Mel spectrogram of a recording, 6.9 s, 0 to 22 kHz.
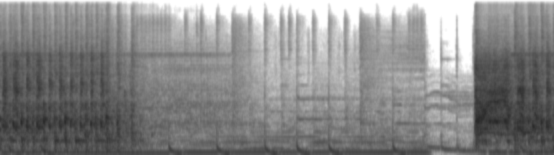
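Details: Toyota Hilux 1KZ diesel, first start after a budget home engine refresh and reinstall: cranks briefly, then catches and settles into an even idle with no knocks or misses; a clean, healthy start.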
